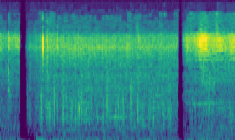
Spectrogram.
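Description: Thick raw mango pulp bubbling and spattering steadily in a wok, a dense crackly simmer with two brief dropouts, close and moderately loud.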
